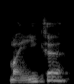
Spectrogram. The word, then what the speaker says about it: Mieke: One thing to point out from the questions is that the dating coach Mika, it's spelled Mieke, Maika.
